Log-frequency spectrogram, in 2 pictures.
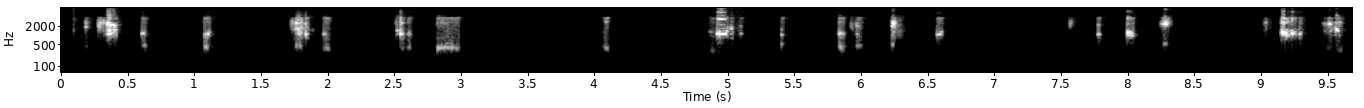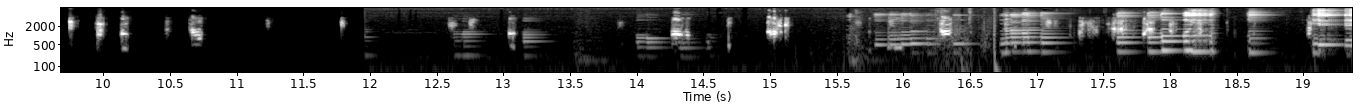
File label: conversation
